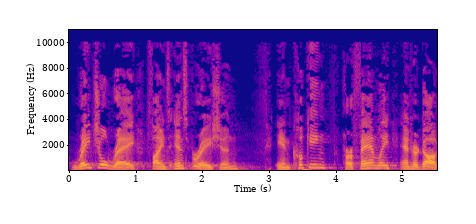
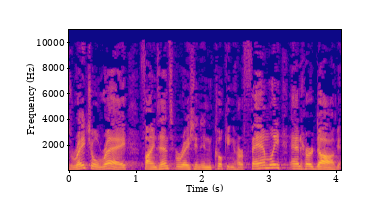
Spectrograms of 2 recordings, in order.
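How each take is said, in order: First: There are pauses between the listed items. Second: It runs on with no pauses between items.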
